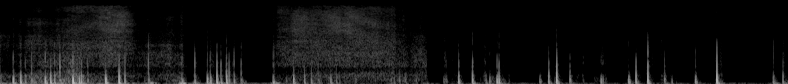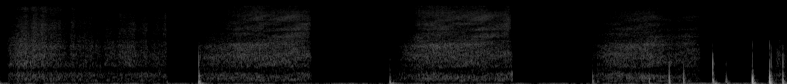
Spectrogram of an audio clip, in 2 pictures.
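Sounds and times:
tapping and scratching: 0.0 - 8.0, 14.3 - 15.7.

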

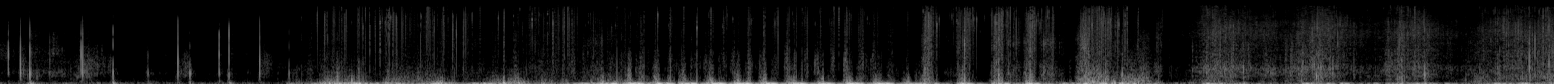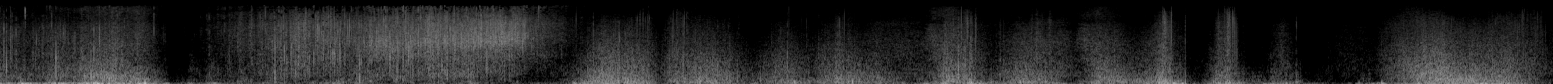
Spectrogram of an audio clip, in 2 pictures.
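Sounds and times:
massage and ear-cleaning scratching and rubbing strokes: 2.6 - 31.0
bright hissy swish: 21.0 - 31.0.

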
